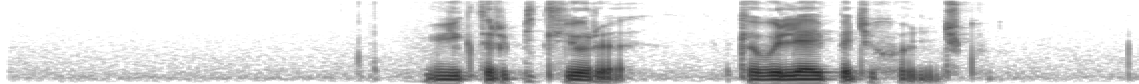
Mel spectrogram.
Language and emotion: Russian, neutral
